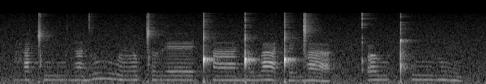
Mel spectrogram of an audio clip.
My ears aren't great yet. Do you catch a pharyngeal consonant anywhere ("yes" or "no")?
yes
